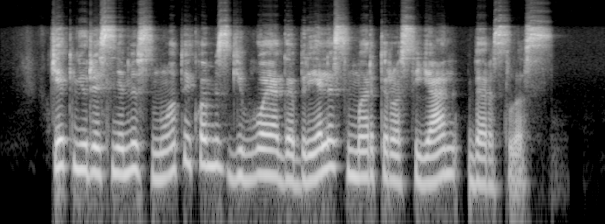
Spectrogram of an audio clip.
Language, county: Lithuanian, Kaunas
